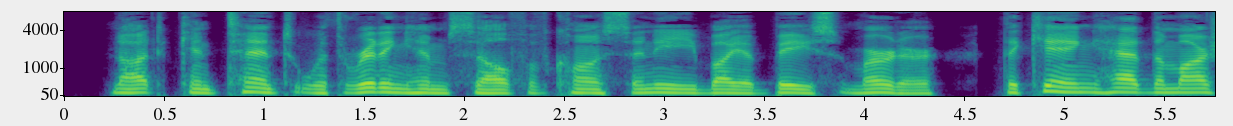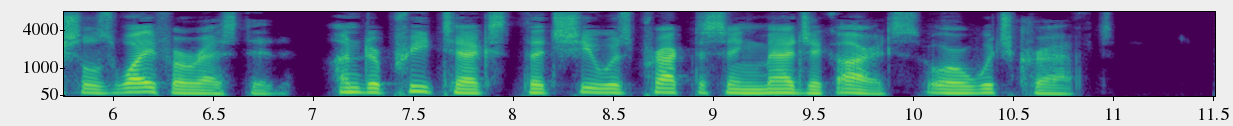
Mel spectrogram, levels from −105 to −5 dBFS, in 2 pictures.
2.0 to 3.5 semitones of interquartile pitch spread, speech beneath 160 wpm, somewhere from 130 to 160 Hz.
Yes: average, 2.7 semitones; average, 145 wpm; low, 135 Hz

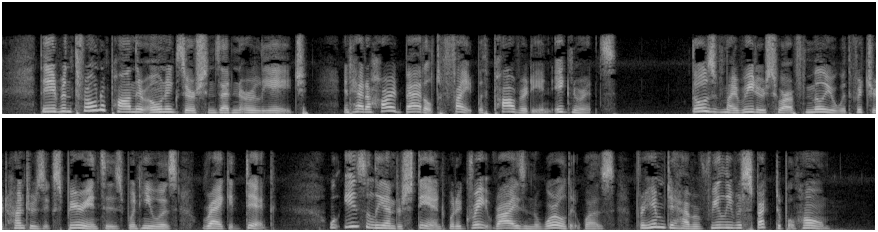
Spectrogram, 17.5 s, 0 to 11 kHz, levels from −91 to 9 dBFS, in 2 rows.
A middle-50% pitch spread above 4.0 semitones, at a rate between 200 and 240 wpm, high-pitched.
Yes: average, 5.1 semitones; fast, 205 wpm; high, 230 Hz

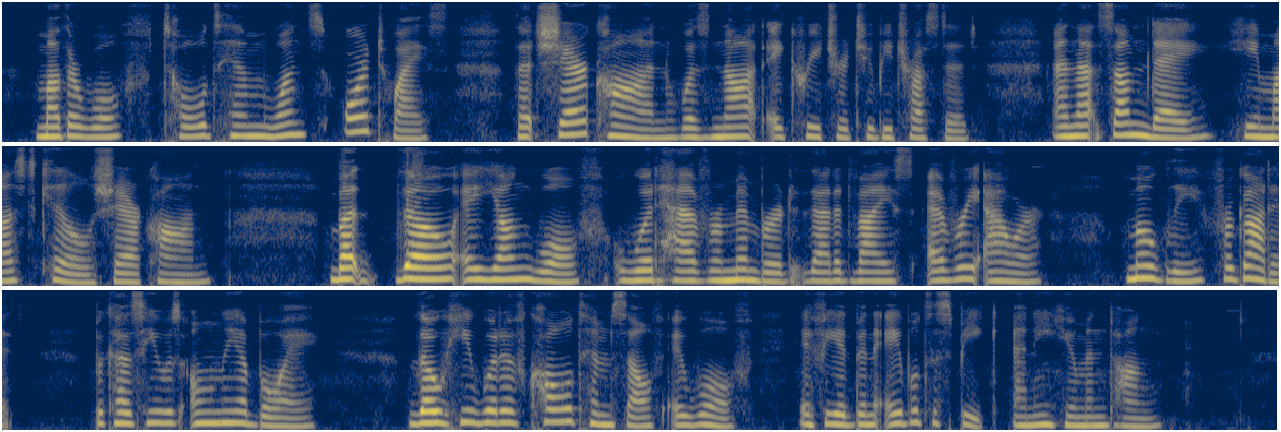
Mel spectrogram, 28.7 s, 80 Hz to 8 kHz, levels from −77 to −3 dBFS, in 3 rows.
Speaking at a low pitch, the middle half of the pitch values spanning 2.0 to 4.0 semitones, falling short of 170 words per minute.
No: high, 200 Hz; average, 3.4 semitones; average, 140 wpm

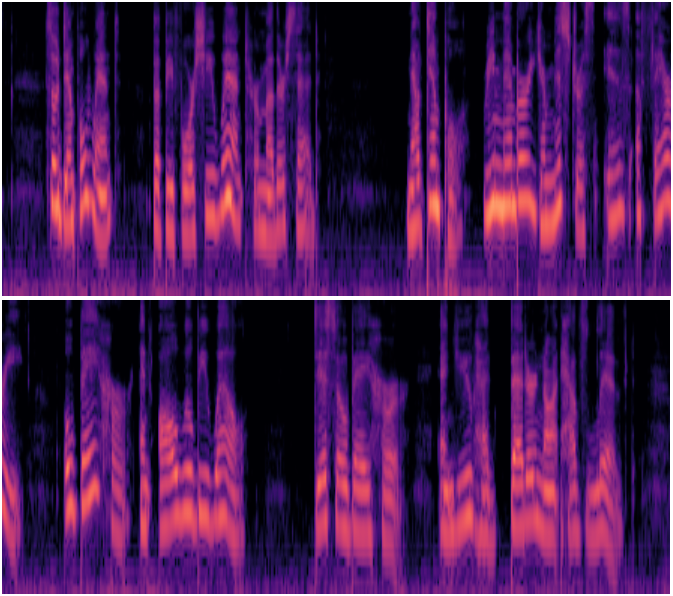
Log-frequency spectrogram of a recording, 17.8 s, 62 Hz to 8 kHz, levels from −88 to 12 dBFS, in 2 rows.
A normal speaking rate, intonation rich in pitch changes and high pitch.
No: slow, 115 wpm; wide, 5.7 semitones; high, 205 Hz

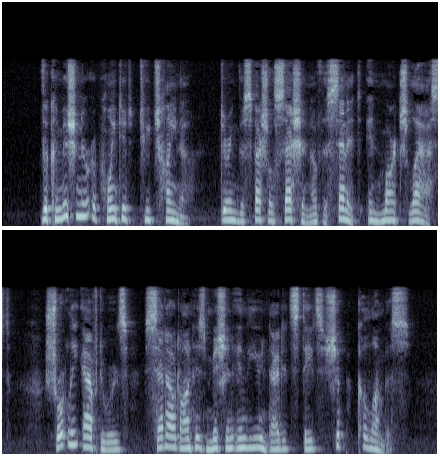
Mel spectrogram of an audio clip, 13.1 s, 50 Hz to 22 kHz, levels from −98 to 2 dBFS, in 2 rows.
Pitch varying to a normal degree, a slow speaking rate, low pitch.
No: average, 3.5 semitones; slow, 130 wpm; medium, 160 Hz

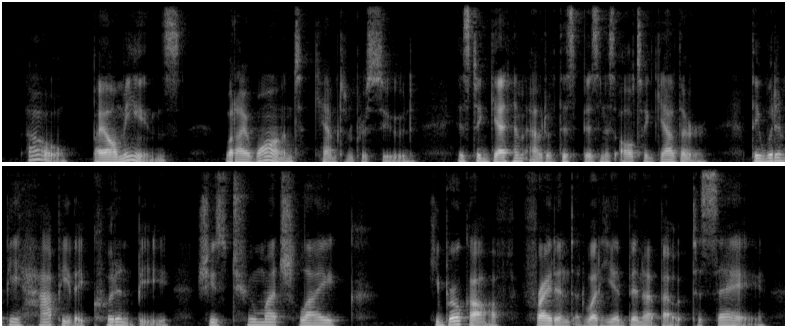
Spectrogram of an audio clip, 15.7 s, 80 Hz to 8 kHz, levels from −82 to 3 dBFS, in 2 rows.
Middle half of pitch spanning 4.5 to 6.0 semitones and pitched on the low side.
Yes: average, 5.1 semitones; low, 130 Hz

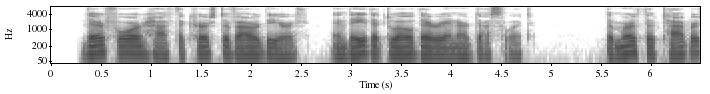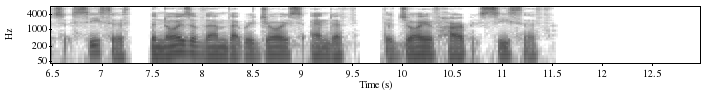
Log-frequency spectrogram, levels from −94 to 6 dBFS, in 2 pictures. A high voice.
No: very low, 90 Hz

